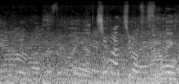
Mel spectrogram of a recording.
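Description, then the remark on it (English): Dense, steady babble of many overlapping voices from a large crowd the listener is walking through, a continuous murmur with no single clear speaker, holding at a fairly loud, even level throughout. “My probably one of my least favorite things when walking is large crowds with people pushing.”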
